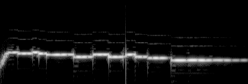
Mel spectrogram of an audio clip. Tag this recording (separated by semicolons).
synthesizer; phrase; electronic; riff; keys; flute; synthetic; manual; whistle; analog; synth; ending; keyboard; dry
